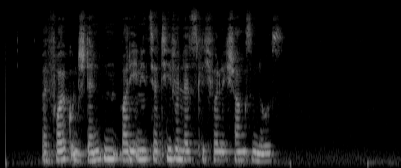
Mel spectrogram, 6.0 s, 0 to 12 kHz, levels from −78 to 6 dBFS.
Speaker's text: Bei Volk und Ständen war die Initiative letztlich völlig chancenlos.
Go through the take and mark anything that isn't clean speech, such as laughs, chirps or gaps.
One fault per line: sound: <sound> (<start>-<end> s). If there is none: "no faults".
no faults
